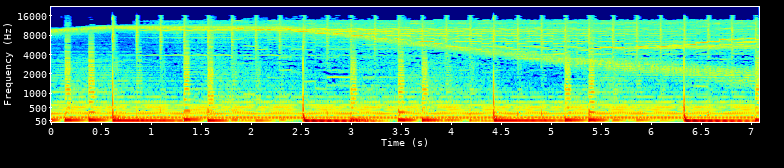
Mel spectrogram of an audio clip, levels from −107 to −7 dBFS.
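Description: Nothing stood out as a technical problem on listening.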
